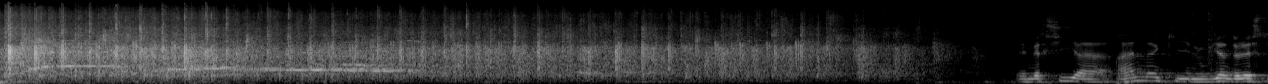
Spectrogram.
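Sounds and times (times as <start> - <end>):
audience applauding the orchestra: 0.0 - 9.6
speech: 10.4 - 12.6.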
